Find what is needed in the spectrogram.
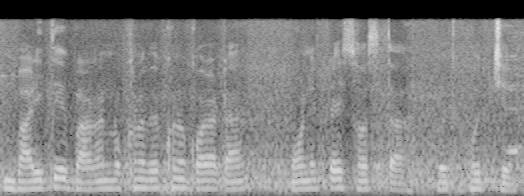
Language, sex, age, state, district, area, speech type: Bengali, male, 30-45, West Bengal, Purba Bardhaman, urban, spontaneous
